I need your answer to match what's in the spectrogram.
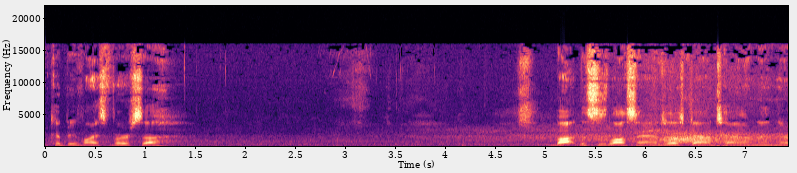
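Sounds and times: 
urban noise: 0.0s - 7.4s
speech: 0.1s - 1.4s, 5.1s - 7.4s
helicopters hovering over downtown Los Angeles: 1.5s - 7.4s.

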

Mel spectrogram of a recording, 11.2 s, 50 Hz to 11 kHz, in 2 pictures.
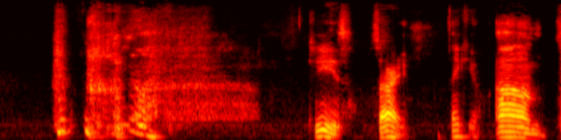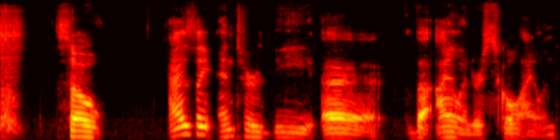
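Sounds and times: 
loud sneeze: 0.6s - 1.7s
speech: 1.3s - 1.8s, 3.1s - 6.7s, 7.3s - 11.1s.

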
